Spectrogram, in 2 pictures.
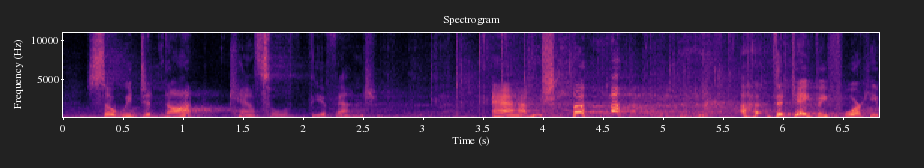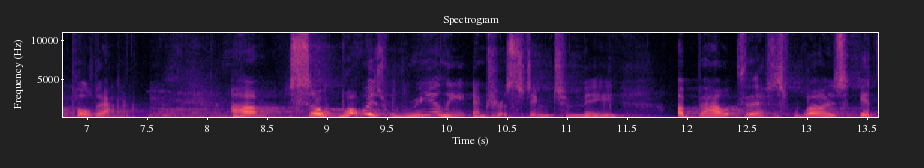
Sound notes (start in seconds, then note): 3.0 audience applauding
